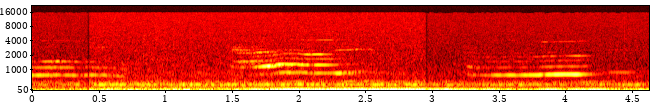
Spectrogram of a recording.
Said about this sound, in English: That's the cat.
